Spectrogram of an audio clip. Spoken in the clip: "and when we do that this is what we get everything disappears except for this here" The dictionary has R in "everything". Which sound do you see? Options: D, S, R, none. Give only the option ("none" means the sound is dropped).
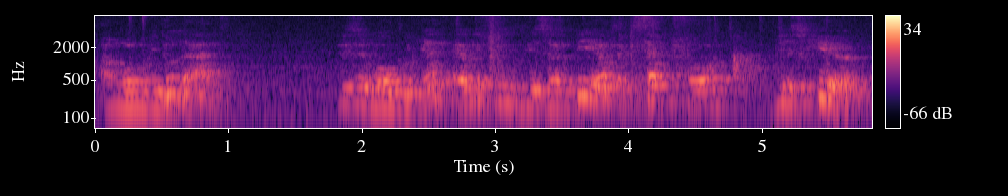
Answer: R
